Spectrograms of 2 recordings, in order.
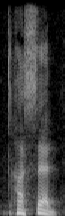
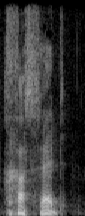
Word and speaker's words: chesed: Hased uh, is, it's, it's spelled C H E S E D, hased. It's pronounced, you don't pronounce the C, hased.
